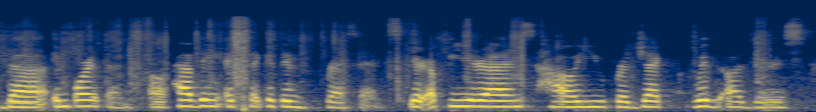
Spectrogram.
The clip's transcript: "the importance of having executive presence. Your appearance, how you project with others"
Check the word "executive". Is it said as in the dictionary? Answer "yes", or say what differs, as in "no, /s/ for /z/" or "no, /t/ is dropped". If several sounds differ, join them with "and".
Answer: no, /s/ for /z/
